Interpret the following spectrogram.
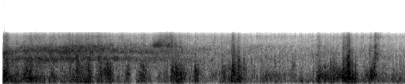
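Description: Wind buffeting the microphone of a camera carried on a moving bicycle, in uneven gusty rushes.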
